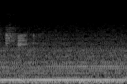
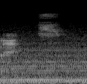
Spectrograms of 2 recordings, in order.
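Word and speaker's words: χ: Kingdom Hearts Key, or X, or Chi, or Kai. There's a bunch of pronunciations out there.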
